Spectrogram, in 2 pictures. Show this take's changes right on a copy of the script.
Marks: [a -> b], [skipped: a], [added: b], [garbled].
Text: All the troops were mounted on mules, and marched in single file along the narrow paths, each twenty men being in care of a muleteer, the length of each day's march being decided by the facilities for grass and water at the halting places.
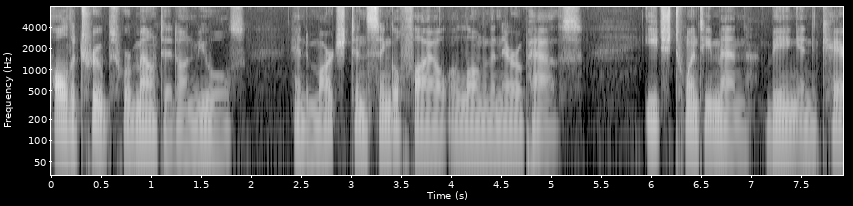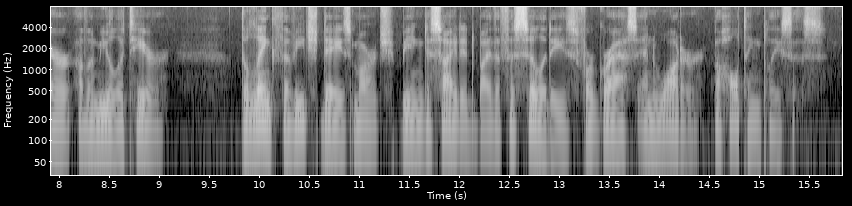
All the troops were mounted on mules, and marched in single file along the narrow paths, each twenty men being in care of a muleteer, the length of each day's march being decided by the facilities for grass and water [skipped: at] the halting places.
